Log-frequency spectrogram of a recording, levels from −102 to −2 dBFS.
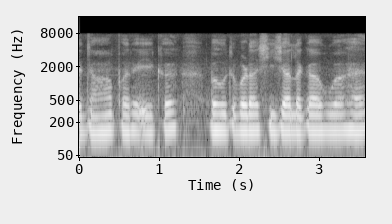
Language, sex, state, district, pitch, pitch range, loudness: Hindi, male, Uttar Pradesh, Shamli, 140 Hz, 135-140 Hz, -16 LUFS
